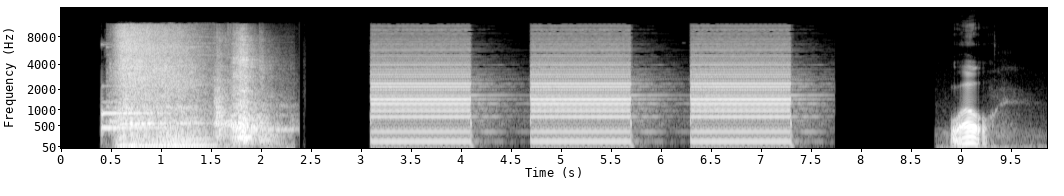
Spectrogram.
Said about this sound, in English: Airlock door 2 opening now.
